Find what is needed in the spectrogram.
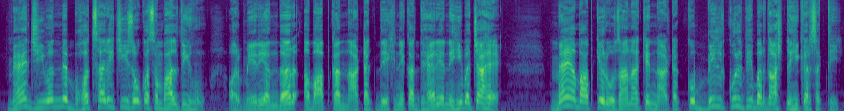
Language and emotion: Hindi, angry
